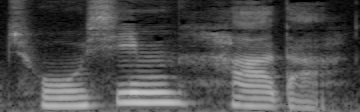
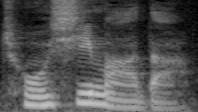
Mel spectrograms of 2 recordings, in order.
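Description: First: Each syllable is said slowly and separately. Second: The syllables are run smoothly together. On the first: "ゆっくり言うと" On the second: "さらっとつなげて言うと"

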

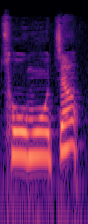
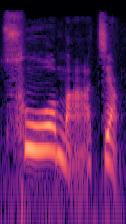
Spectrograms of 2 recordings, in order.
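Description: First: It is said in a local dialect. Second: It is said in Standard Mandarin.

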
